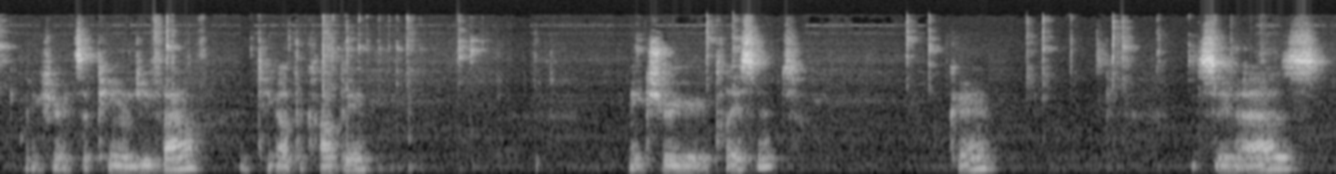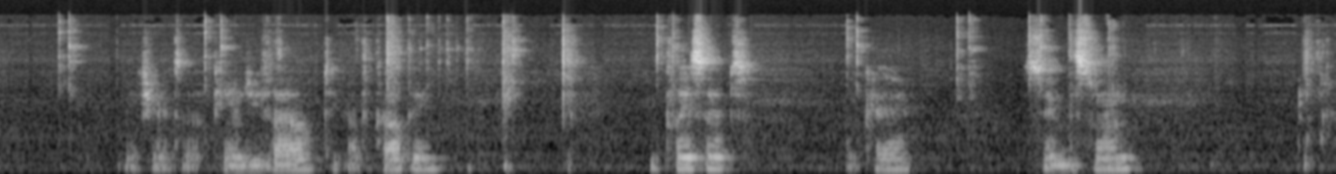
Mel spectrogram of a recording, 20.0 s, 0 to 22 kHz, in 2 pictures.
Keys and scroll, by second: 2.0 Right, 3.4 Return, 9.1 shift+super+s, 12.6 Right, 13.8 Return, 18.3 super+s.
